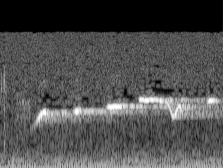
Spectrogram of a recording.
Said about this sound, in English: Somebody's whistling. It's Yankee Doodle.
